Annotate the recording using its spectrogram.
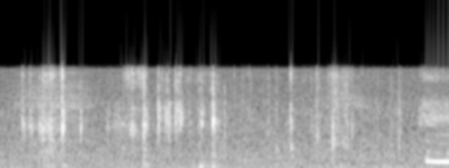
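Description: Double-sided tape runner being rolled across a paper journal page, a quiet run of irregular small clicks and crackles.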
